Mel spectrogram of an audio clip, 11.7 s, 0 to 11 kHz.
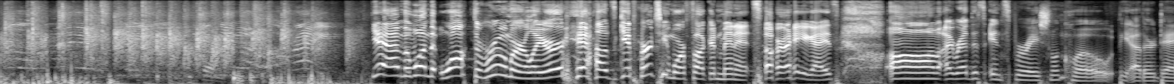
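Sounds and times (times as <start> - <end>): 
audience applause: 0.0 - 3.6
speech: 3.8 - 11.7.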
